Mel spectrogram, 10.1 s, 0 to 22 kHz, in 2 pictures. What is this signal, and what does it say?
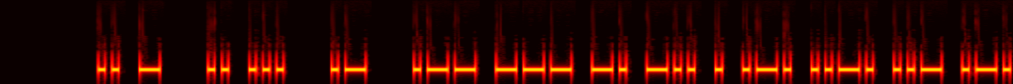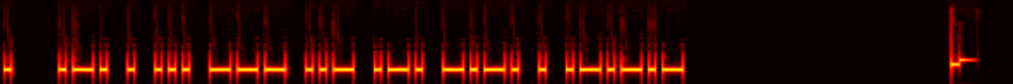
Morse code, heard as a keyed tone, about 34 wpm, 700 Hz. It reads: IT IS A WONDERFUL RESOURCE.
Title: Sentences from Top 1300 Words 35wpm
